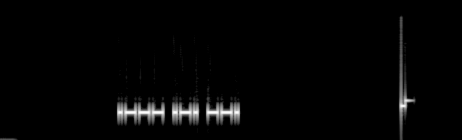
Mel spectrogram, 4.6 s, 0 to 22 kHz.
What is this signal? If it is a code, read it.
Morse code, heard as a keyed tone, about 34 wpm, 700 Hz. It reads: JRG
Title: USA Call Sign Postfixes - 3 Letters 35wpm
